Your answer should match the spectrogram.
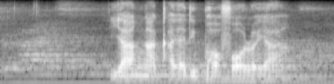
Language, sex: Southern Sotho, male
